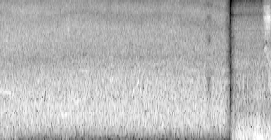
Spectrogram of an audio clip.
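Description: Sea waves at Arambol Beach in Goa, a steady broad roar of surf with wind noise that holds nearly constant, then dips briefly near the end before resuming loudly.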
